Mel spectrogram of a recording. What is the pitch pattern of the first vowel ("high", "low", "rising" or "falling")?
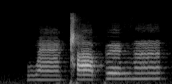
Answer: low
